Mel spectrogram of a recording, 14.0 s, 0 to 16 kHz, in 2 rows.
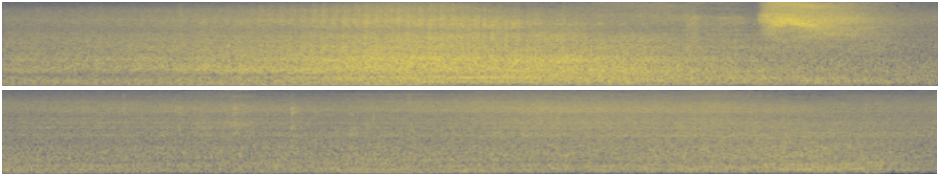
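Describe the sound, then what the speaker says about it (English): A Class 43 CrossCountry high-speed train of seven coaches pulls out of Chesterfield station, its diesel rumble swelling loud and close then easing into a steady roar, with a brief high screech partway through. "again pulling out is the Class 43 cross-country high-speed train service to Paignton"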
